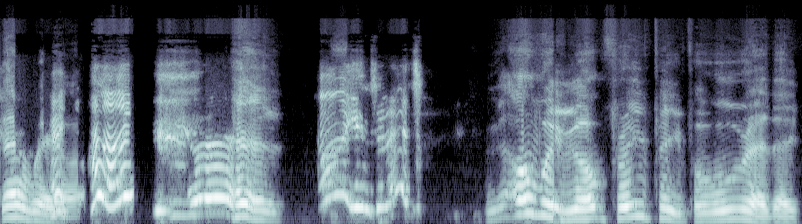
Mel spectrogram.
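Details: Dysarthria in an adult male with spastic cerebral palsy. He cannot control his limbs properly and his speech is affected. He attributes it to lack of oxygen at birth, when he stopped breathing.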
